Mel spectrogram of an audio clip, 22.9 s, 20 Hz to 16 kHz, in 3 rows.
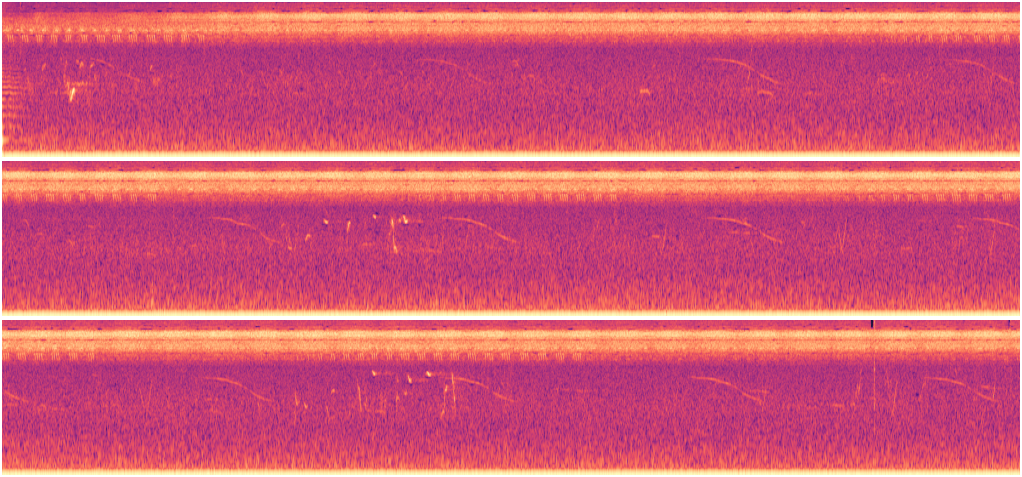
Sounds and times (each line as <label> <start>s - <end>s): Crickets 0.0s - 22.9s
